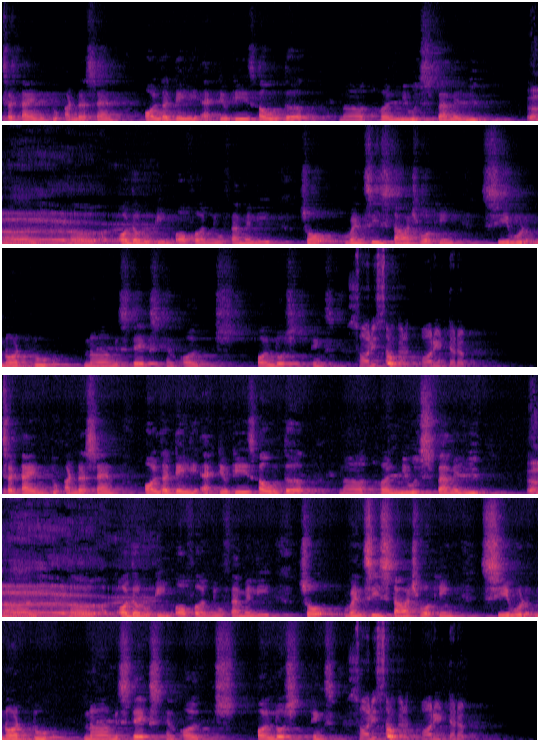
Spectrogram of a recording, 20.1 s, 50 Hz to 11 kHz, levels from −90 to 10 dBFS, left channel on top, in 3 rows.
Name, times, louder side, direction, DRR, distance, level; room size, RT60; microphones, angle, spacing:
voice 1, 0.0-1.4 1.8-3.8 4.2-6.0 6.7-7.2 7.5-10.1 10.4-12.4 12.7-14.1 14.4-16.3 16.6-17.6 18.2-18.4, right 2 dB, 75° right, 7 dB, 1.1 m, -32 dB
sound 1, 6.6-8.7, right 3 dB, 45° right, 1.0 m, -38 dB
voice 2, 17.8-19.2, equal, 5° right, 7 dB, 0.9 m, -41 dB
25.0 x 20.5 x 7.6 m, 1.2 s
head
